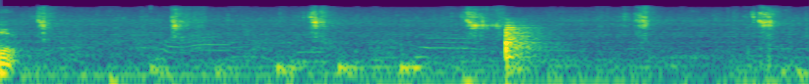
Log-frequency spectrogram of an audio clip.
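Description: Squid sizzling as it sautés in a frying pan, a steady hiss. About six sharp clicks of a chef's knife on a plastic cutting board, dicing tomato, are heard over it.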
